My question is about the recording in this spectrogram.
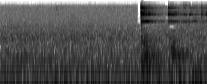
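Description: A metal fork striking a dark glass plate twice, a little after halfway, each clink ringing briefly.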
